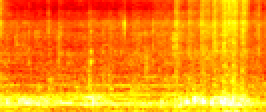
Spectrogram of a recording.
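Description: Pet pigeons coo softly in low, throaty murmurs that keep going and swell slightly near the end, heard alone at a quiet level.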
